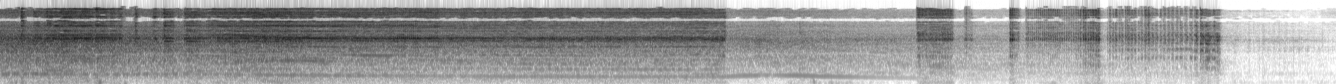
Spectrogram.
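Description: Electric angle grinder with a cutting disc trimming off the protruding end of a steel bolt through a shovel's socket, its motor whine steady under the grinding. About five and a half seconds in the cutting stops and the motor winds down with a falling whine, with a few short scrapes before it stops near the end.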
